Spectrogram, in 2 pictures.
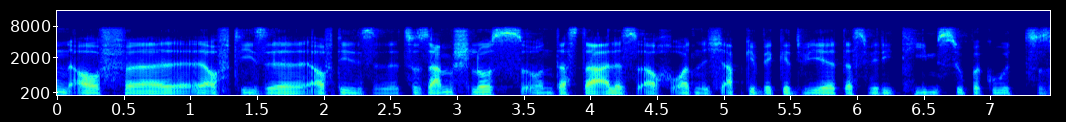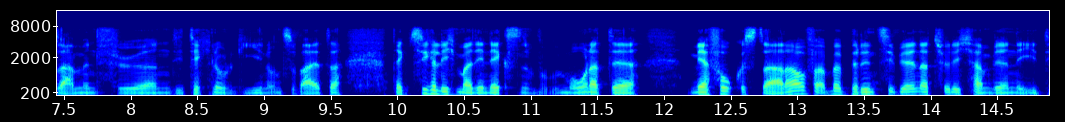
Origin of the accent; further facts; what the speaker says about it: Bavaria, Germany; now in Salzburg, Austria; Also Österreich, A, bin ich sowieso an der Grenze aufgewachsen zu Österreich. B, Salzburg ist ja unglaublich schön zum Leben.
